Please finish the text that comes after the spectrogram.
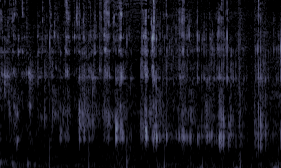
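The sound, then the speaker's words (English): Saison beer pours steadily into a glass, coming out fairly clear and orange with decent carbonation, with gurgling, bubbly splashes and a few small drips as it fills, no voices present. “So it pours out pretty clear.”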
